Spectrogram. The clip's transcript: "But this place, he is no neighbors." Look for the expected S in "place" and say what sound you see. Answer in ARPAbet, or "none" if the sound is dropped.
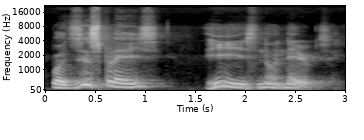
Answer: S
